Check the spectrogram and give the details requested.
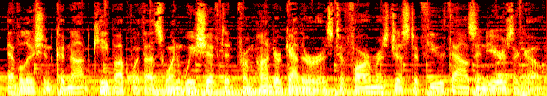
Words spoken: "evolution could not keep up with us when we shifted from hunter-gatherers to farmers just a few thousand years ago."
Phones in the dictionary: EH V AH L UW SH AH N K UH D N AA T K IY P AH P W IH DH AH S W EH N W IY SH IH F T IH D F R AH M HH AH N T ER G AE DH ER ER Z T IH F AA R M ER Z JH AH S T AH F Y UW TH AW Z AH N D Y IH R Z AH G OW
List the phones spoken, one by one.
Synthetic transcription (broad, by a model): EH V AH L UW SH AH N K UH D N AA T K IY P AH P W IH DH AH S W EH N W IY SH IH F T IH D F R AH M HH AH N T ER G AE DH ER ER Z T IH F AA R M ER Z JH AH S T AH F Y UW TH AW Z AH N D Y IH R Z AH G OW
